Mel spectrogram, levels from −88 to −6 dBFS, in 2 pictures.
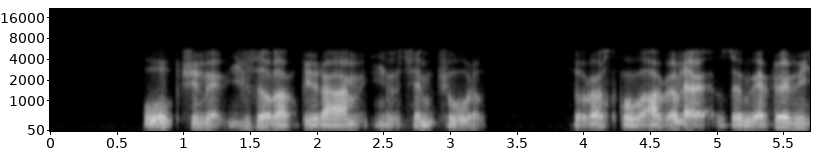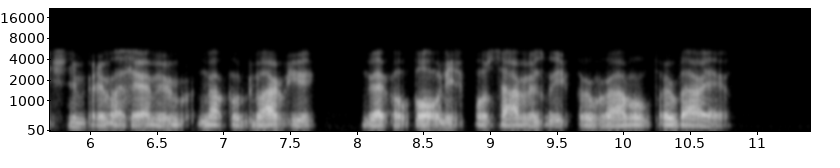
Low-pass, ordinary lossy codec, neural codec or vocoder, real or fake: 5.4 kHz; none; autoencoder, 44.1 kHz, a latent of 192 numbers a frame, MeloTTS; fake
